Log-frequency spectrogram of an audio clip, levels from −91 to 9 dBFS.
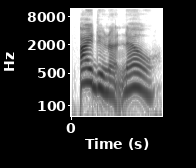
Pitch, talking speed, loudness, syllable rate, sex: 230 Hz, 260 wpm, -17 LUFS, 5.6 syllables/s, female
